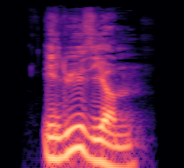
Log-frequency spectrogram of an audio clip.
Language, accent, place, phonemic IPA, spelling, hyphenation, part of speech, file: German, Germany, Berlin, /eˈlyːzi̯ʊm/, Elysium, Ely‧si‧um, noun, De-Elysium.ogg
- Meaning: Elysium (home of the blessed after death)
